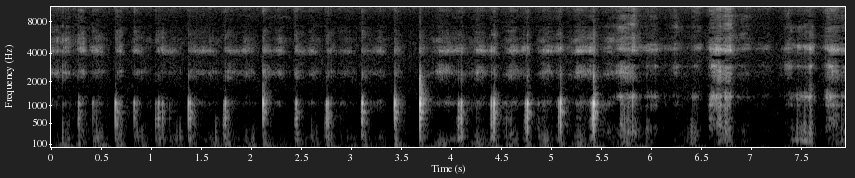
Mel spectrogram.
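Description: A wooden pestle knocks and rubs inside a light, hollow wooden mortar, giving a series of about eighteen quick, dry knocks with a hollow tone around 1 kHz. The knocks give way to softer, scraping rubs near the end.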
